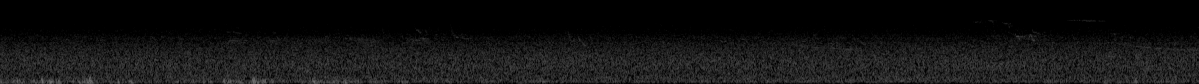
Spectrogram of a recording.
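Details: Steady wind and rustling fill the recording, with only the faintest high tick near the end and no clear animal voice.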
